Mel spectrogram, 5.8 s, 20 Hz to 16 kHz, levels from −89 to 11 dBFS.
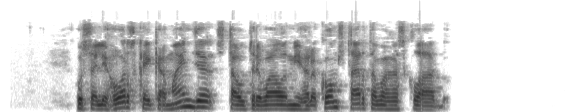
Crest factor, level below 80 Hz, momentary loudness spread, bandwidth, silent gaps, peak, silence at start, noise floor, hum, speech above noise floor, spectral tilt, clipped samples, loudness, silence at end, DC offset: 14 dB; -54 dBFS; 5 LU; 8 kHz; none; 0 dBFS; 0.75 s; under -90 dBFS; none; over 77 dB; -4.5 dB/octave; under 0.1%; -13 LUFS; 1.3 s; under 0.1%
